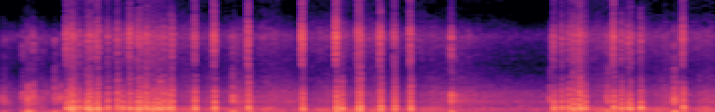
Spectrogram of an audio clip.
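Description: Fireworks going off in rapid volleys of sharp bangs: a dense burst about half a second in and another about three and a half seconds in, with scattered single reports between.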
